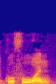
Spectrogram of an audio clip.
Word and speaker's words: كُفُوًا: And the last point here, kufuwan. How did we pronounce the noon there? Clear.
